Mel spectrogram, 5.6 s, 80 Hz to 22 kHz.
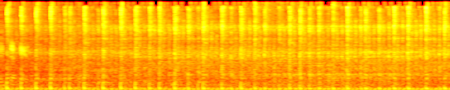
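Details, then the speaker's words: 1992-registered (BE 2535) Yamaha VR two-stroke motorcycle, quiet at idle. When revved, a rapid popping with a rattly top-end edge appears. The seller is unsure whether it is the piston rings or the connecting-rod bearing, and it is being sold as is, unrepaired. "เดินเบานี่เงียบอยู่แต่พอเปิ้ลปุ๊บมันจะมีเสียงนะครับครับเสียงนี้ผมไม่แน่ใจว่าเป็นลูกแหวนหรือลูกปืนไตก้านนะครับ"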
